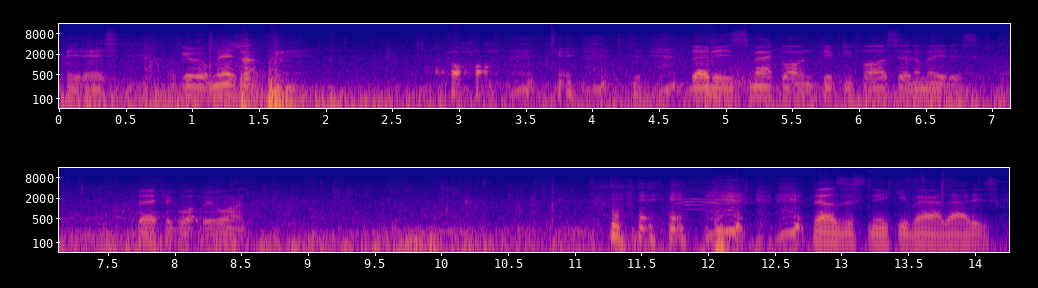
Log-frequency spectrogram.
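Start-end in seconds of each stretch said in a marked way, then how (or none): 1.5-4.7 a soft, airy laugh of delight; breathy laugh. Real, not acted. Fisherman pleased at a perfect measured fish, soft laugh. 8.6-12.7 a soft laugh that rises at the end; long breathy laugh. Real, not acted. Angler delighted by a sneaky barra, quiet laugh.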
